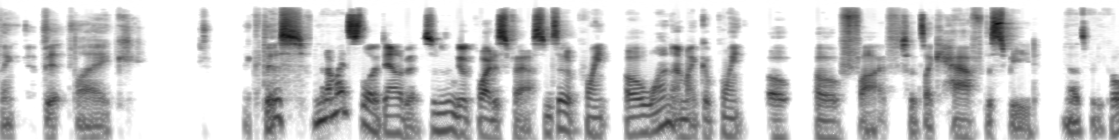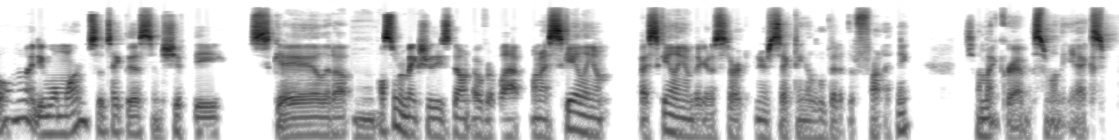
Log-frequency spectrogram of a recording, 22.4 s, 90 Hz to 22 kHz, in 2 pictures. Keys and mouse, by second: 2.0 click, 2.6 click, 3.4-9.2 drag, 9.3 space, 11.5 click, 12.6 shift+d, 13.3 s, 15.5 click, 16.6 middle click, 17.5 shift+middle click, 17.9 middle click, 18.1 shift+middle click, 18.7 shift+middle click, 20.1 g.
